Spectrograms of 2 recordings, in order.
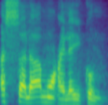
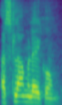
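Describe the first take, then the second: First: Full greeting with the opening syllable and the u. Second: The greeting drops the u after salam. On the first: The speaker calls it right. "लफ्ज़ है अस्सलामु अलैकुम" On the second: The speaker calls it wrong. "ये दोनों जो मैंने अल्फाज़ कहे गलत हैं"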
